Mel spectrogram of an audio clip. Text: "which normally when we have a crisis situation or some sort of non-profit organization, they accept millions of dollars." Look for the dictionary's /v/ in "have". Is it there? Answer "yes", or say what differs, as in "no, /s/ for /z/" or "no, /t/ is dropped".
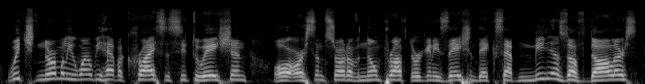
yes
